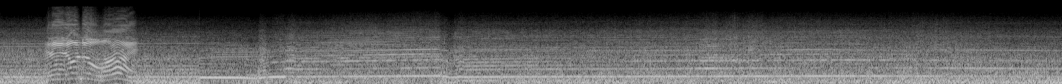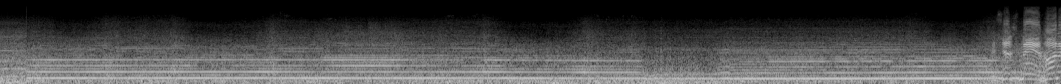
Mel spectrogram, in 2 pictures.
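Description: A Kawasaki ZX6R motorcycle on a night ride holds a loud, sustained engine whine, rising and settling as the revs change, with a brief shift and drop partway through, heard close over wind noise.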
